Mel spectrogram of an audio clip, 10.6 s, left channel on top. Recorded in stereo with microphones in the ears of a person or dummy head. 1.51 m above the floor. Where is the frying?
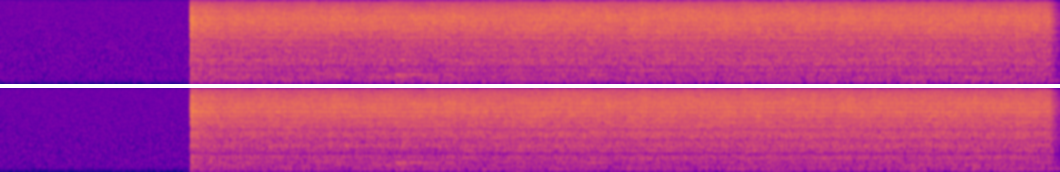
25° left (ahead or behind), 1.6 m.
